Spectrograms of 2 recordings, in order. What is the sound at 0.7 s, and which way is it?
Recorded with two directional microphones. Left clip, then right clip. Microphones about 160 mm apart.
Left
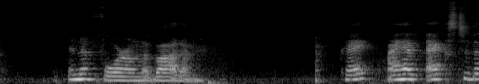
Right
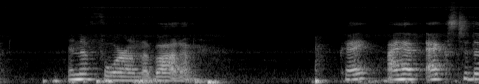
Speech, 35° right (ahead or behind).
